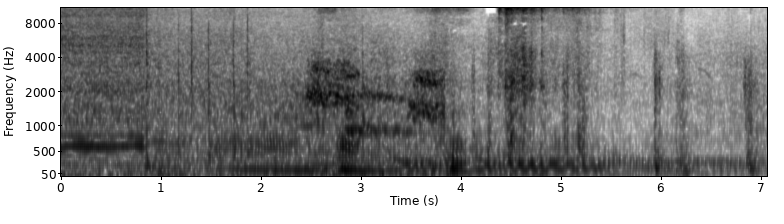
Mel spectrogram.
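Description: A car engine roars, then drops in pitch as the car slows down.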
